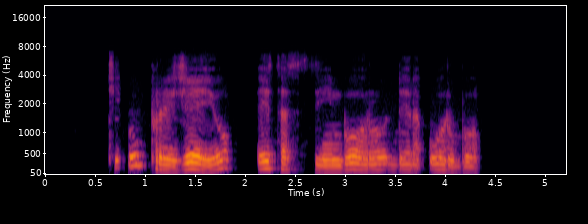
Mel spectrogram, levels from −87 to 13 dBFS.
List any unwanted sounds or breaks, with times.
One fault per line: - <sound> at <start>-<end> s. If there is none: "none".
none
